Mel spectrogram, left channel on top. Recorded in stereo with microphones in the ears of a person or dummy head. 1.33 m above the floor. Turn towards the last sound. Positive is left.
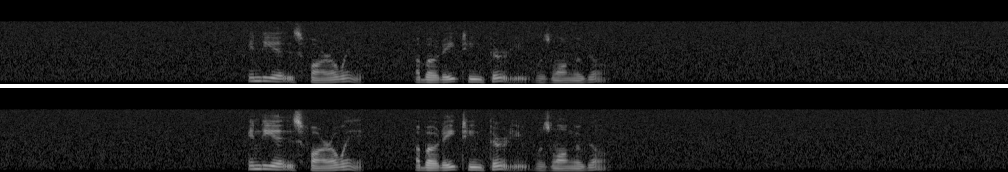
turn(degrees=-40)  # may be behind; listen again after turning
